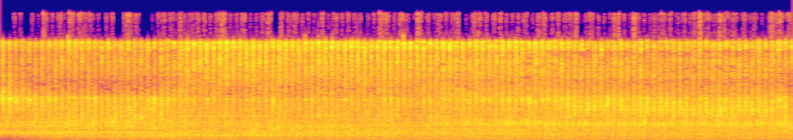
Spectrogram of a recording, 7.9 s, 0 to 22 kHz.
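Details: 1994 Massey Ferguson 1035 DI tractor diesel running at constant speed: loud steady clatter with fast uneven chatter, no distinct knock; normal engine hum.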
